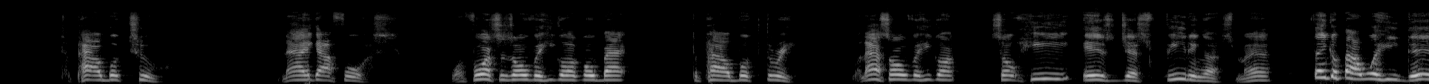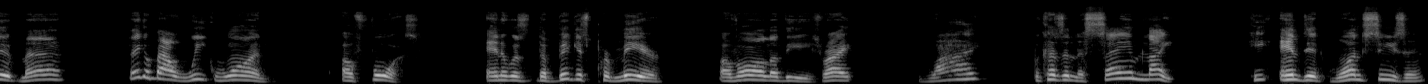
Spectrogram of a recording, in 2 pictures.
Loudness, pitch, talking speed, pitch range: -29 LUFS, 205 Hz, 135 wpm, 185-225 Hz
